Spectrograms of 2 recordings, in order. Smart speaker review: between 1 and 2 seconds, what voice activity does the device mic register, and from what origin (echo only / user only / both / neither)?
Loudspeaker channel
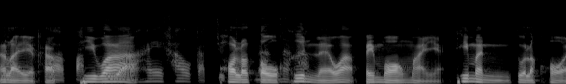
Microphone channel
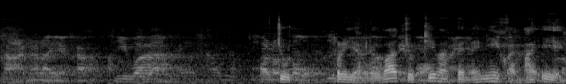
echo only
